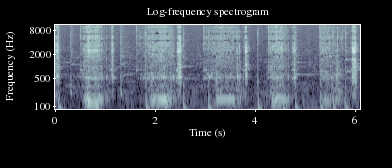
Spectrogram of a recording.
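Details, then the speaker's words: Electronic straight-stitch industrial sewing machine (reta eletrônica): each time it stops, a rough grinding growl starts soft and builds loud as the needle halts, repeating each cycle; the machine cannot find its needle-stop position. "cliente ligou e falou que o momento que dá para de agulha né momento que para a máquina tem um barulho muito esquisito e o barulho é decrescente tá começa devagar e logo vai vai captando muito forte no que vai parar"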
